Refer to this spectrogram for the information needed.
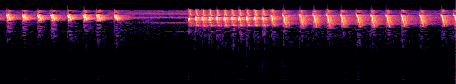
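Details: Energetic sunbird (kolibri ninja) singing on a training master for songbirds: a high, evenly spaced trill, a short pause, then a faster trill layered with a second series of notes.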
